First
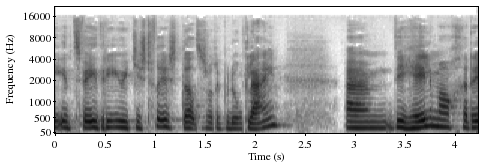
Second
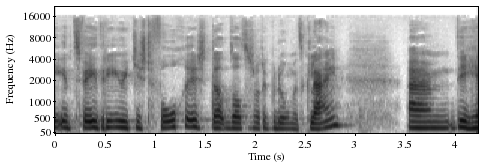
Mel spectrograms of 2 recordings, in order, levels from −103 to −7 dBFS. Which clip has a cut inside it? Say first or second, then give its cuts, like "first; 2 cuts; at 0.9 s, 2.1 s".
first; 3 cuts; at 1.0 s, 1.4 s, 1.9 s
